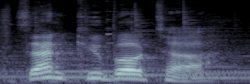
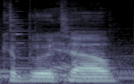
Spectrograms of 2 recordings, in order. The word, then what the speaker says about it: Kubota: Okay, some of these names are easy to pronounce. There's like Sach. Oh, okay, I'm kind of getting Sachika's now, so. Zen Kubota. All right. Nice to meet you too, Mr. Kabuto.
